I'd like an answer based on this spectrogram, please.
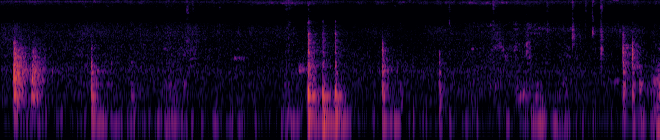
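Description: Wooden spatula stirring chicken pieces through watery gravy in a nonstick pan, with scattered knocks and taps of the spatula against the pan, the loudest about four seconds in.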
